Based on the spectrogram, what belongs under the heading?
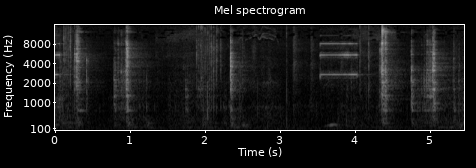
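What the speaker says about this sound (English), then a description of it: "Now we can go ahead and torque it down to the specifications listed in your instruction manual." A wrench ratchets while nuts are torqued down on a Roadmaster Exact Center steering stabilizer on a Class A motorhome. Several sharp metallic clicks and clacks come in bursts, with a brief steady tone midway.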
